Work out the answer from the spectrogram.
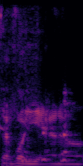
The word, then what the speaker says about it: Deviliano: Everyone pronounces it in America with like Y. It's Deviliano. I'm like, no, it's Italian.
